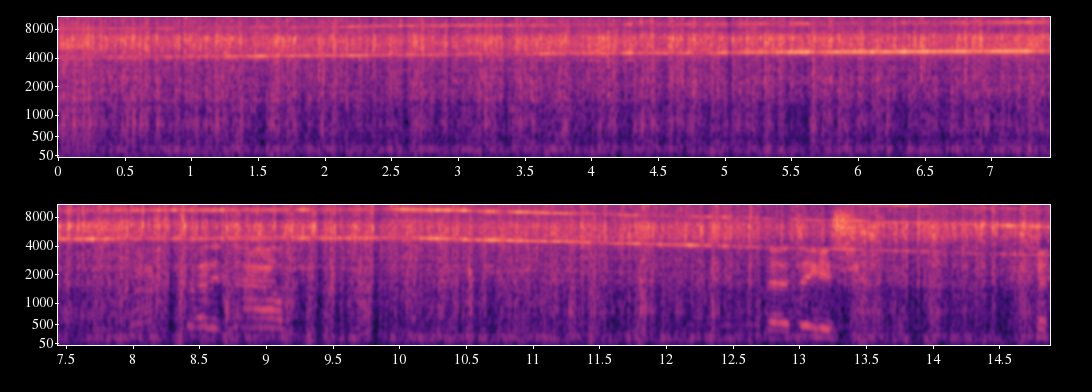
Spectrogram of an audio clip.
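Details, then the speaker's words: Salvaged universal washing-machine motor on bench at high speed, needs variable control or it over-accelerates: steady high whine with brush hiss, no knocks or scraping; normal running at high speed, spinning freely. "thinking to these universal motors once I start going they'll they'll just accelerate and decelerate so you do actually need a variable control on those"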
